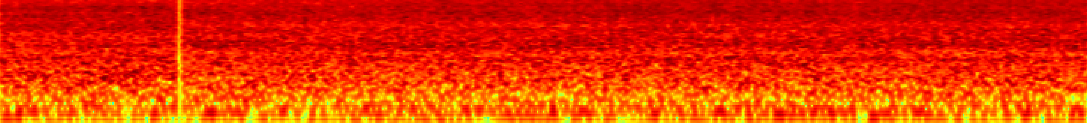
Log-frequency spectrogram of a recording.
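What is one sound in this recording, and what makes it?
A shallow stream rushes and babbles over stones.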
